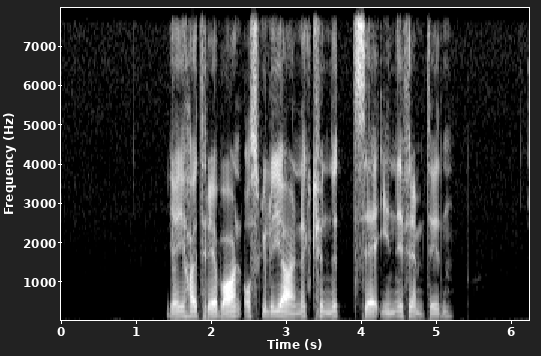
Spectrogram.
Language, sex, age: Norwegian, male, 46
